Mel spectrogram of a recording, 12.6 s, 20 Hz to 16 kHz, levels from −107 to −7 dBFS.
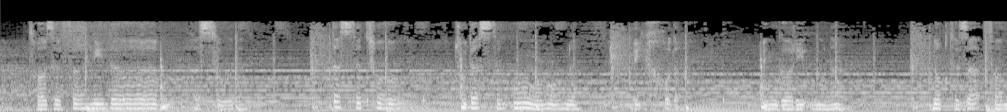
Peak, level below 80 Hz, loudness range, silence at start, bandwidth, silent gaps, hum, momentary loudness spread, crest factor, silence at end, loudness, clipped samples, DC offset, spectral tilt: -4 dBFS; -32 dBFS; 2 LU; 0 s; 8 kHz; none; none; 10 LU; 16 dB; 0 s; -20 LUFS; under 0.1%; under 0.1%; -5.5 dB/octave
